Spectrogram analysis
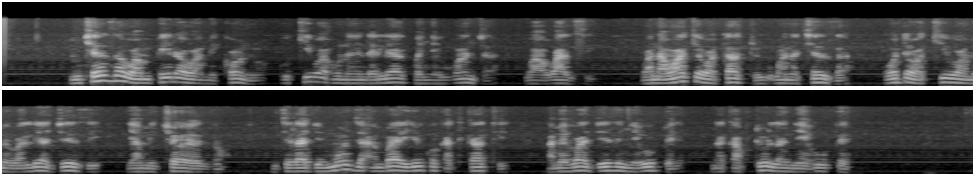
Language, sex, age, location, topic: Swahili, male, 36-49, Kisii, government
